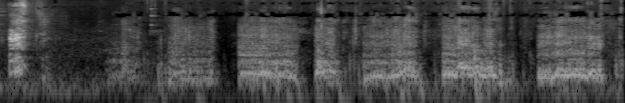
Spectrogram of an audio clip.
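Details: Miniature dachshund growling during play: long, harsh rumbling growls about a second each, separated by short breaths, after a brief higher yelp at the start.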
